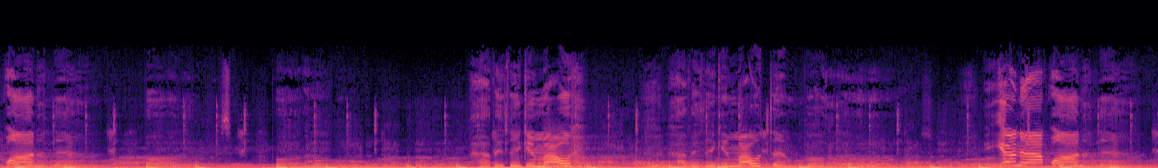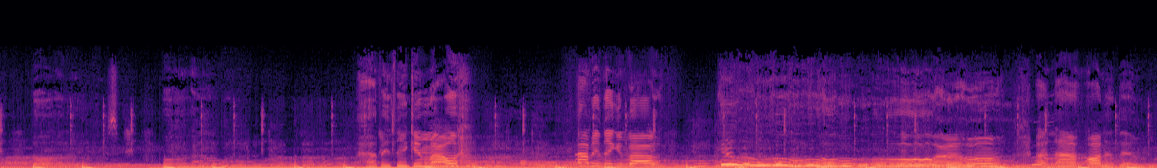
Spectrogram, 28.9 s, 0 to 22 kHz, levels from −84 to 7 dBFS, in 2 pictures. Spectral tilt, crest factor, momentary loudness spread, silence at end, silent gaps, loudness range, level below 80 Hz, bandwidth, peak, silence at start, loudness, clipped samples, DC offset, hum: -6 dB/octave; 14 dB; 8 LU; 0 s; none; 5 LU; -18 dBFS; 13.5 kHz; -2 dBFS; 0 s; -18 LUFS; under 0.1%; under 0.1%; none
